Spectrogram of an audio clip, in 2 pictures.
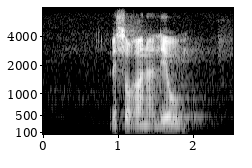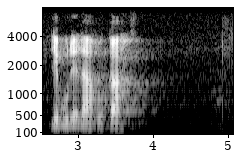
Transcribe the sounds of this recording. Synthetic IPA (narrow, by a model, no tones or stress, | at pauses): lɪsɔɣanaleʊ | lɪbʊlɛlaɣʊkʼa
